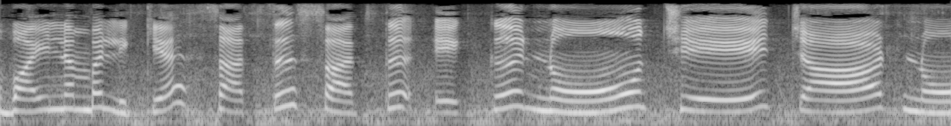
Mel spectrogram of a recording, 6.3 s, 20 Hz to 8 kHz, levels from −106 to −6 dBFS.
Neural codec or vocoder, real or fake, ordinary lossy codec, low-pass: none; real; MP3, 48 kbps; 7.2 kHz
